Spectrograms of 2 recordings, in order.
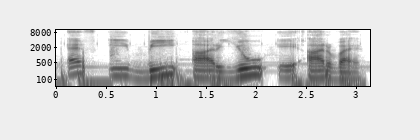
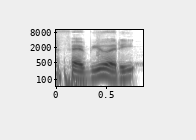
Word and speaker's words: February: Second word is F E B R U A R Y. Many of us says it February, but it's not February, it's February. February.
